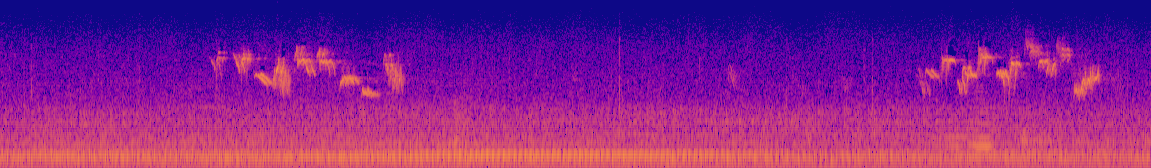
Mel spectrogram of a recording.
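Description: A songbird singing two fast, jumbled phrases of high, quick notes, each about two seconds long, the first a few seconds in and the second near the end, over a steady low hum.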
